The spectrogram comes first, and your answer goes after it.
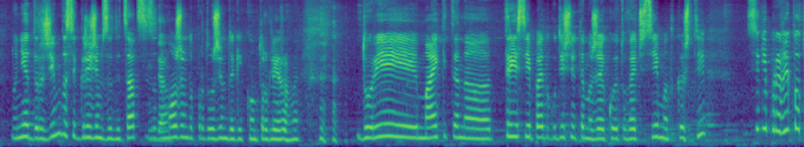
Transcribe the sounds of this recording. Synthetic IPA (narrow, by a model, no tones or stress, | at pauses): noniɛd̪əɾʒimd̪ɐsɛɡɾiʒimzɐd̪ɛt̪sat̪ə̥sizɐd̪ɐmɔʒɛmd̪ɐpɾod̪ɐlˠʒimd̪ɐɡʲikont̪ɾoliɾɐmɛ | d̪oɾimajkit̪ɛnɐt̪ɾiːsɛipɛt̪ɡod̪iʃnit̪ɛmɐʒɛkoit̪ʊvɛt͡ʃɛ̥siimɐt̪kɤʃt̪i | sɛɡʲipɾɛvikvət̪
